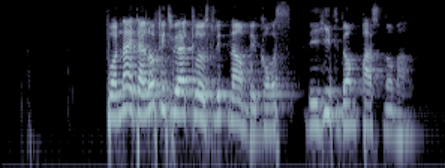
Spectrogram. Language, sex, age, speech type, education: Nigerian Pidgin, male, 30-45, spontaneous, tertiary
